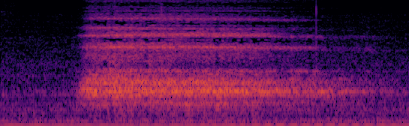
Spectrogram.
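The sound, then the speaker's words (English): A single deep breath taken in: one long, airy, hissing inhale lasting about a second and a half, quiet and on its own, fading at the end. “So how do we tap into that? We take the breath.”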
